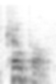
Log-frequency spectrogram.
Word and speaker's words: Kenpo: In Japanese, it's pronounced as Kenpo.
